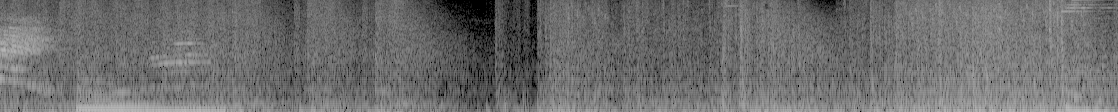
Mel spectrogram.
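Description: Gunfire in the Roblox game Arsenal, a dense continuous barrage of rapid shots with a brief lull midway, loud and busy, with a faint voice mixed in.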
